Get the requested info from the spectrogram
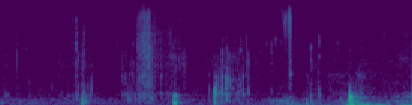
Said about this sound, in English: It's coffee break. Take yourself a sip of coffee. I'm not even going to cut this out because I think we need this intentional moment.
